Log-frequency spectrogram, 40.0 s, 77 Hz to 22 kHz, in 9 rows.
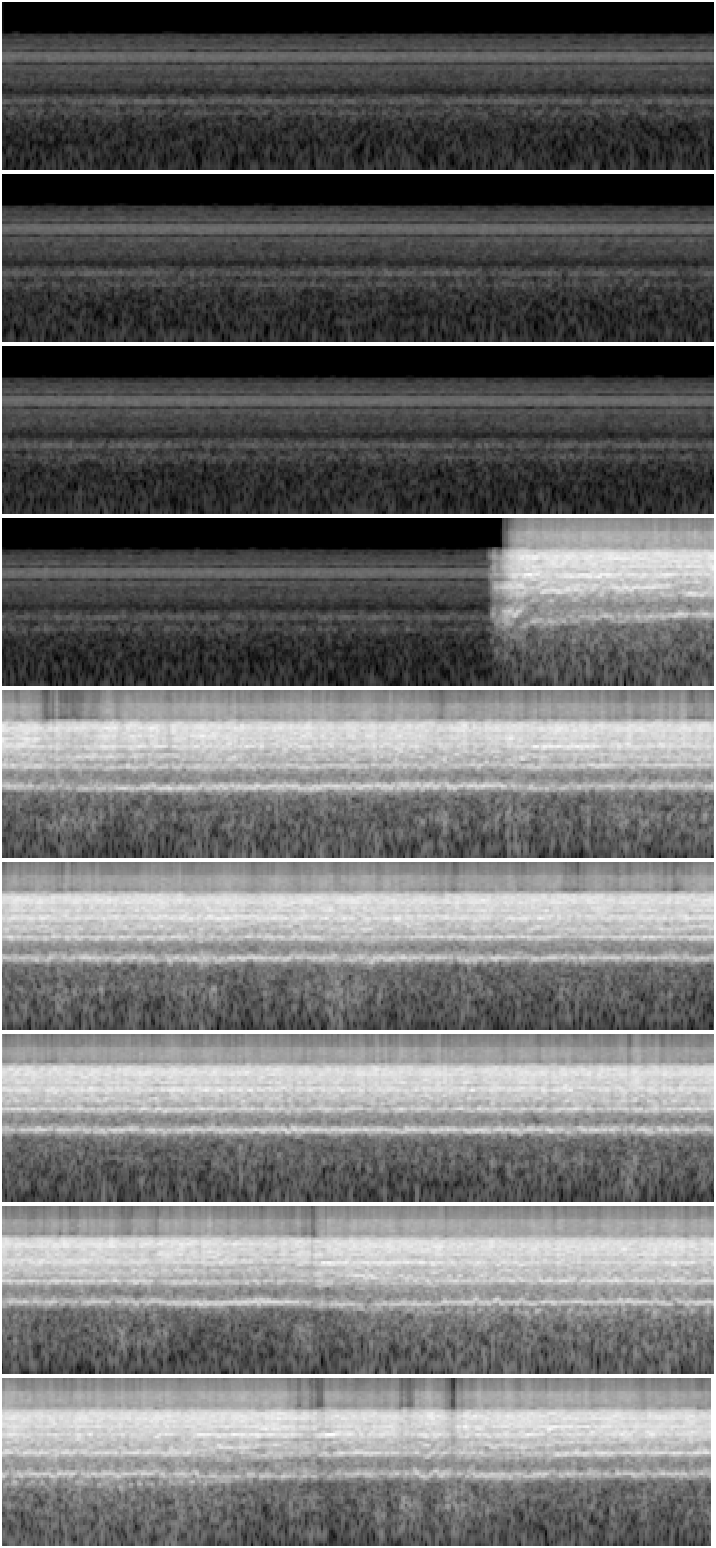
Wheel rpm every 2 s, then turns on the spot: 0, 0, 0, 0, 0, 0, 0, 0, 120, 210, 220, 230, 230, 240, 240, 240, 220, 190, 200, 230.
none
